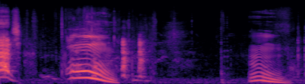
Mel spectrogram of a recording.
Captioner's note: laughter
